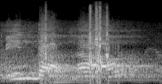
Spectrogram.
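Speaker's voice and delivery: "Mindanao" drawn out slowly, weight on NAO; stress on NAO. Shown as a demonstration. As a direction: stretch "Mindanao" and stress its last part, NAO. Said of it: "I will emphasize now".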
